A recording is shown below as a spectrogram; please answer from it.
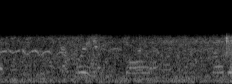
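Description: A horse whinnying: a short, wavering high call near the start, with people's voices around it.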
